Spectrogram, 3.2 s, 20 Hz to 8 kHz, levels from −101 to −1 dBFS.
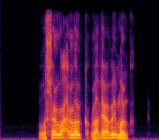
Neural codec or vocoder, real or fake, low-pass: autoencoder, 22.05 kHz, a latent of 192 numbers a frame, VITS, trained on many speakers; fake; 7.2 kHz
